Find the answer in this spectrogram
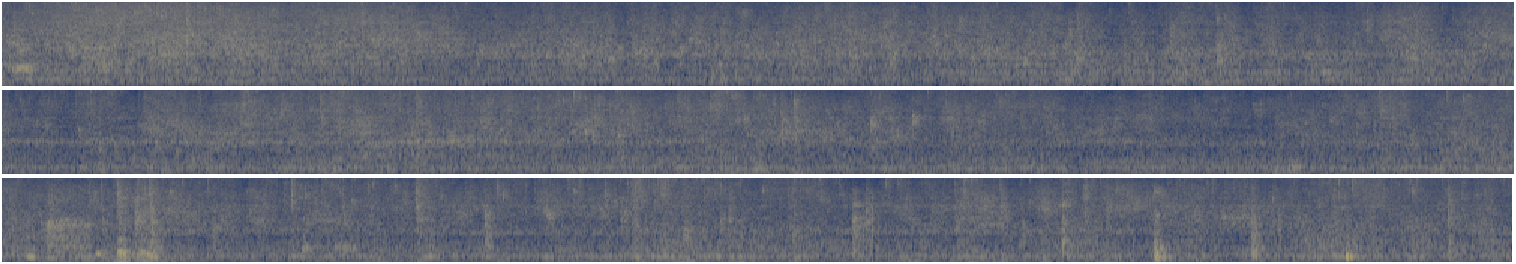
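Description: Handheld shower head spraying water steadily over a cat and onto a plastic shower tray, rinsing off shampoo. A few brief knocks come in the last third.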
